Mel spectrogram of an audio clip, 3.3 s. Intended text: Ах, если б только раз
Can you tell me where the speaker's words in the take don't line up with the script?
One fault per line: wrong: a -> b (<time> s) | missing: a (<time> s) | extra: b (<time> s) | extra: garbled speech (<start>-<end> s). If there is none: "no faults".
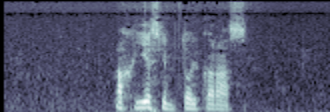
no faults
